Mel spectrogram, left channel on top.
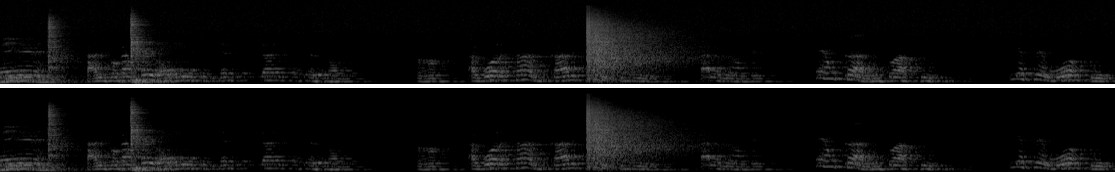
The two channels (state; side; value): noise; left; hiss, 7 dB below the sound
